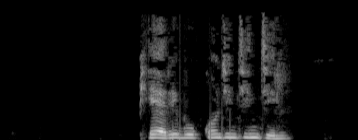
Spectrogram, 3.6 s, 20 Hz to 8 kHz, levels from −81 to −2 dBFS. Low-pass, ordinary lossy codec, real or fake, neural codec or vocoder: 7.2 kHz; MP3, 32 kbps; real; none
